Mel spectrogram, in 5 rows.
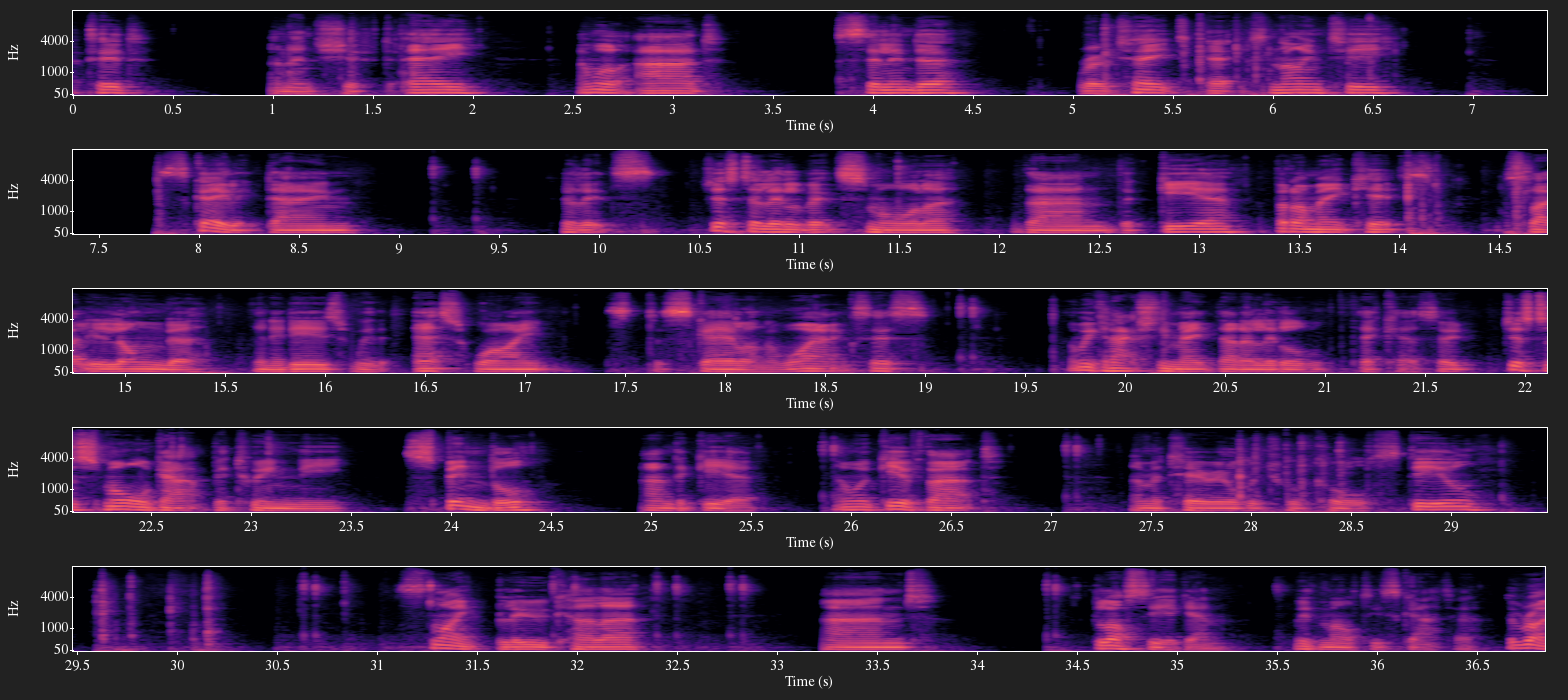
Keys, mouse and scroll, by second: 1.3 shift+a, 3.8 click, 5.1 r, 5.6 x, 5.9 KP_9, 6.0 KP_0, 6.4 KP_Enter, 7.7 s, 9.2 click, 10.4 KP_Decimal, 10.9 scroll down 1, 11.7 middle click, 14.1 s, 14.5 y, 19.2 click, 19.6-20.1 scroll up 1, 20.1 s, 22.6 click, 23.3 middle click, 25.9 click, 27.9-28.3 typing, 29.6 typing, 30.1 Return, 30.6 click, 31.9 click, 36.6-36.8 scroll down 1.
